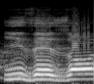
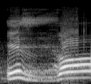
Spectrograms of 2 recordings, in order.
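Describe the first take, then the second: First: Izezo with both z sounds kept apart; wrong reading. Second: Izzo with one doubled z; correct reading. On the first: Teacher shows the wrong way, izezo. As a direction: say izezo, sounding each z separately. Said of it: "tidak dibaca". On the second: Teacher models the correct merged izzo. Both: Shown as a demonstration.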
